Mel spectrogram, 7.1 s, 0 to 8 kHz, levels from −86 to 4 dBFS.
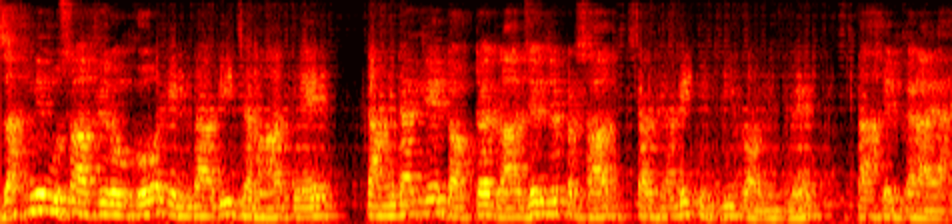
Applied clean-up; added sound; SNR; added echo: neural separator model SepFormer DNS4.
